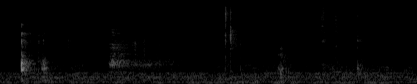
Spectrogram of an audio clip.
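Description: A few faint, brief scrapes of a table knife spreading softened butter on crusty sourdough bread.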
